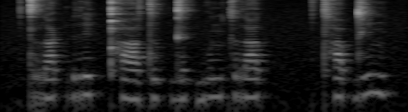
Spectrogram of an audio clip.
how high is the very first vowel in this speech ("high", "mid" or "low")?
low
